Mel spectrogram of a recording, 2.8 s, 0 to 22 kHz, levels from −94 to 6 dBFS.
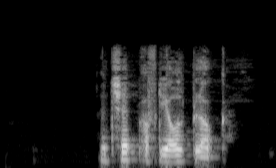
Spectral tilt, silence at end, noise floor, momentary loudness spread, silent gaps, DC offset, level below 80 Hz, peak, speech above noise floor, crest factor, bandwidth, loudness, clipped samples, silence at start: -5 dB/octave; 0.65 s; -85 dBFS; 19 LU; none; under 0.1%; -58 dBFS; -2 dBFS; 68 dB; 18 dB; 8 kHz; -18 LUFS; under 0.1%; 1 s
